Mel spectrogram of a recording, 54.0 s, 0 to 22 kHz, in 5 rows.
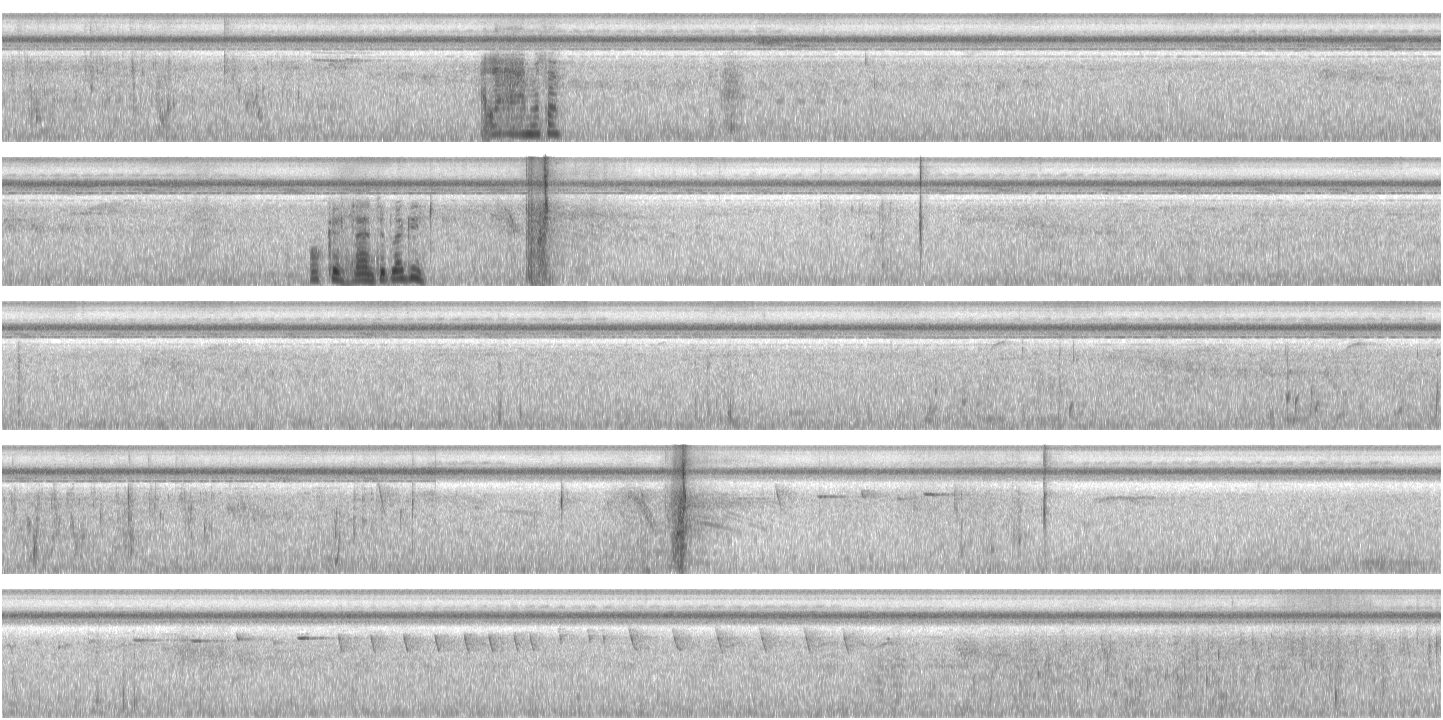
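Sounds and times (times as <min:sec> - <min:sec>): high-pitched insect chorus: 0:00.0 - 0:53.9
short sharp clicks: 0:37.3 - 0:37.8.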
